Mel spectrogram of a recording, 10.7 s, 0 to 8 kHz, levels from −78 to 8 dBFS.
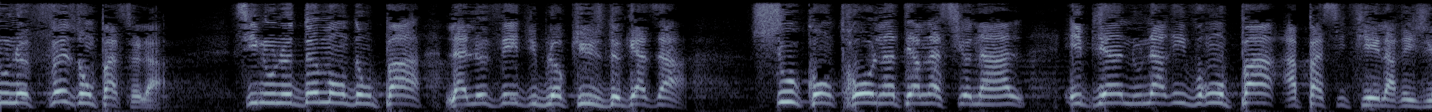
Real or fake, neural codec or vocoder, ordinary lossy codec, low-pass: real; none; none; 7.2 kHz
